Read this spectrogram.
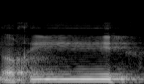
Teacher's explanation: یا ساکن اور پھر ہا ساکن بھی ہو جائے گی اخی، اور اس پہ ہمس ہوگا ، لمبا کریں گے، مد عارض پہ سکون بنائیں گے۔ پس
